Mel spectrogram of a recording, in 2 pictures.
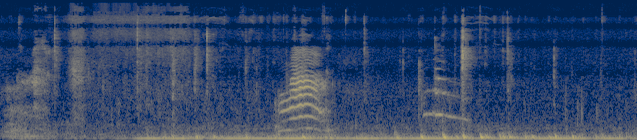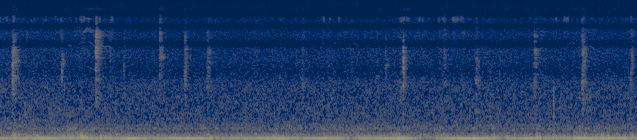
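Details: Three house cats gathered for breakfast in the morning, purring together; two clear meows, the first rising then falling in pitch, the second shorter and dropping, over a steady low indoor hum with faint clicks.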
